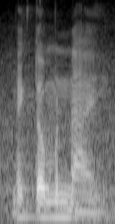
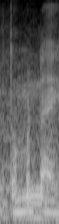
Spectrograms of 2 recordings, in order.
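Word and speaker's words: McTominay: dari kali inialurun kan Scott mcomany mcomeni bacanya mcomenai sih itu dia super sa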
